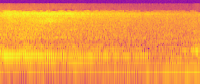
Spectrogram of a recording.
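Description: A person's voice holding one long, steady drawn-out hesitation sound at an unchanging pitch, fading out about a second and a half in, over a low rumble.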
